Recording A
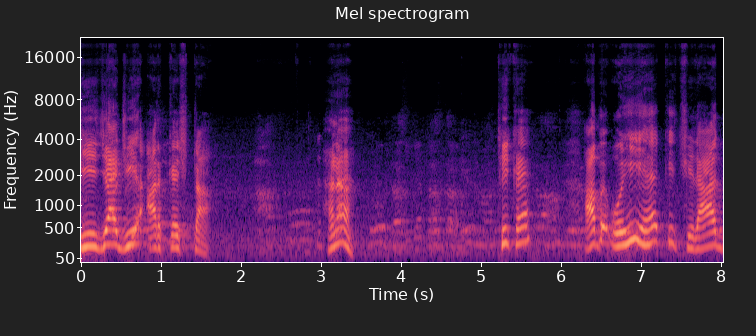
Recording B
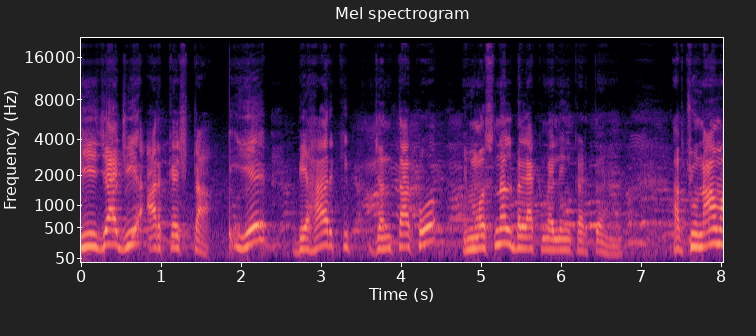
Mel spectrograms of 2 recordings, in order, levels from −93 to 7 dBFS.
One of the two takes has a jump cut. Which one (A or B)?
B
